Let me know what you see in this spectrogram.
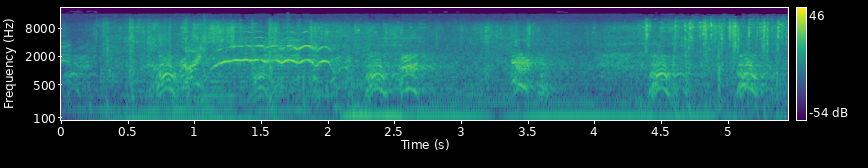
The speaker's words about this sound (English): Then the jet black horse rears up, throwing its rider.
